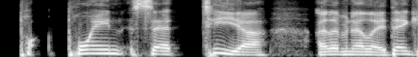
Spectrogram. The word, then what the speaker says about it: Poinsettia: Okay, the street name is pronounced Poinsettia.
